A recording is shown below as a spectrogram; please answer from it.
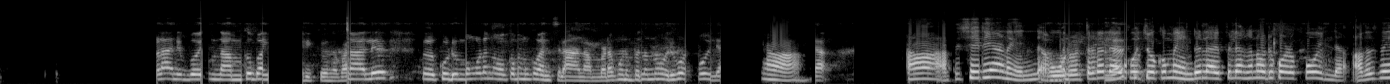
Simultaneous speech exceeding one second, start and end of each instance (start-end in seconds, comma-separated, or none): none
